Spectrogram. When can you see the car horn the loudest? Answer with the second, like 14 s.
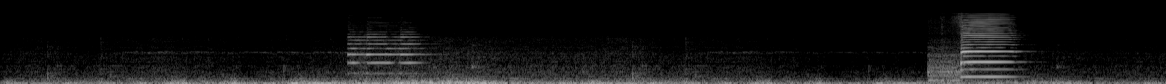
10 s.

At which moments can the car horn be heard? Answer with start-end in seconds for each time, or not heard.
3.5-4.2, 9.2-10.2.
